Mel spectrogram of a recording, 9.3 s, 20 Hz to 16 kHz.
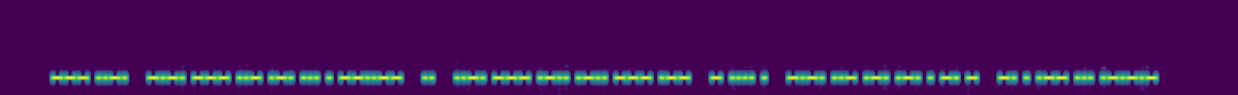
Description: Morse code, heard as a keyed tone, about 50 wpm, 700 Hz. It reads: OF COURSE, I FOLLOW THE CURRENT NEWS.
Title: Sentences from Top 1000 Words - Review Part 4 - 50wpm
